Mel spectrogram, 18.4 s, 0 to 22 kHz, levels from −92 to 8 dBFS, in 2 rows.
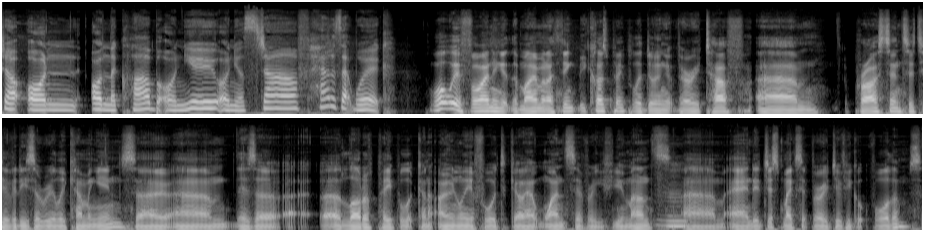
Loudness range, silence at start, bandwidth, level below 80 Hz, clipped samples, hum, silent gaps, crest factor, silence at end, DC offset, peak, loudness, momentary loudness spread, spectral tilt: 5 LU; 0 s; 16 kHz; -40 dBFS; under 0.1%; none; none; 20 dB; 0 s; 0.4%; -2 dBFS; -23 LUFS; 9 LU; -6 dB/octave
